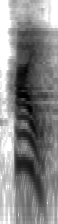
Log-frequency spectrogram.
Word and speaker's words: high: Words having silent ZH sound, for example, high, H-I-Z-H. You know it is pronounced as high. GH is silent. It is pronounced as high, H-I.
